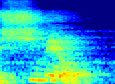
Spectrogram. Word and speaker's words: Chiméon: Siméon ou Siméon, c'est la même chose. Mais en hébreu, c'est Chiméon. Et en français, on dit Siméon. On ne prononce pas le H.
